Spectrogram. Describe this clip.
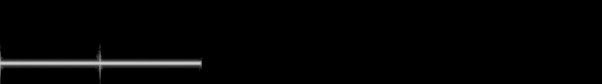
Surround Test - 1kHz tone
A 1kHz test tone played at -6dBFS over each channel in the following order: L R C sub Ls Rs.
See this pack for full surround test sound.
calibrate, multi-channel, tone, calibration, track, surround, test, multichannel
